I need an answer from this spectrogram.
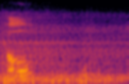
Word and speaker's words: Hoh: We're leaving the Ho. You notice I pronounced it correctly.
